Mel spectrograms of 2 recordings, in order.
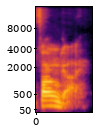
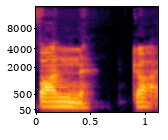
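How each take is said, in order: First: The N is pronounced lightly, as one word. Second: The N is pronounced strongly, like two words. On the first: The speaker calls it right. "I don't actually pronounce the N heavily" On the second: The speaker calls it wrong. "I'm not saying fun guy"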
